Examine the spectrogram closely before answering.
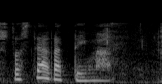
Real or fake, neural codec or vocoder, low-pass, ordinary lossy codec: real; none; 7.2 kHz; MP3, 32 kbps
